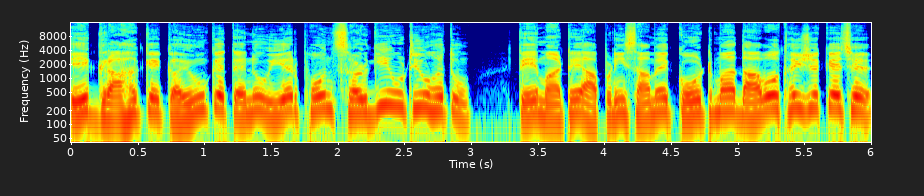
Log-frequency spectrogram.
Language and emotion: Gujarati, fearful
